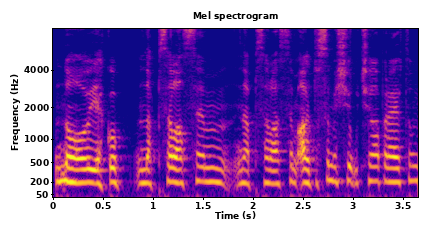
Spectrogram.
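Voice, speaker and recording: Her voice sits at a medium pitch with a dark, mellow tone, delivered in a flat monotone at a fairly quick pace. The woman is recorded very cleanly against a silent background. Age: 60s. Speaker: writer and former teacher. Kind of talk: casual chat.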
